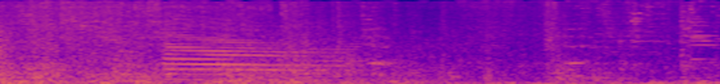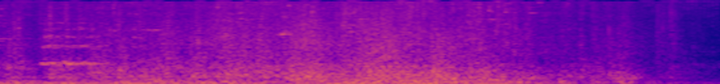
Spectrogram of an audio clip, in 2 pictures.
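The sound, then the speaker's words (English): A loud sound effect of a semi-truck hitting a boy on a bicycle: sustained metallic grinding and clattering with a brief high squeal near the start, then fading out at the end. No voices. “Your ears will quiver to scenes like boy on bicycle being hit by a semi-truck.”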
